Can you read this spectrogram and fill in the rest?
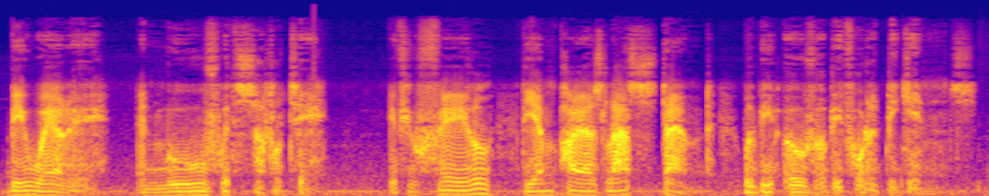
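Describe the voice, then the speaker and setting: An actor playing a grave, menacing dark lord in a video game, solemn and commanding, with a hard-edged rasp. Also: male voice, extremely low pitch, unhurried, exaggerated voice. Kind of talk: video game cutscene acting.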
